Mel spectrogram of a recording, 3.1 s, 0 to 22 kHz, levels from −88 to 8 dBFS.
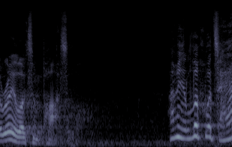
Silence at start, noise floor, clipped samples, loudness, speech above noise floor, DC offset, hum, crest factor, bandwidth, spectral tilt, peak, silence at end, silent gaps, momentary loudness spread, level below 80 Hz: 0 s; -72 dBFS; under 0.1%; -42 LUFS; 31 dB; under 0.1%; none; 20 dB; 16 kHz; -4.5 dB/octave; -24 dBFS; 0 s; none; 13 LU; -76 dBFS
